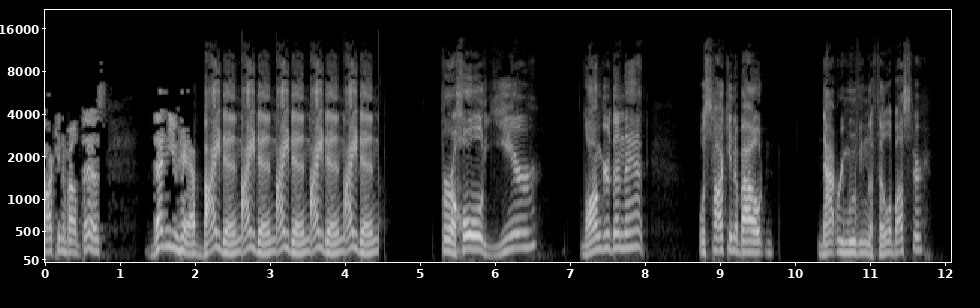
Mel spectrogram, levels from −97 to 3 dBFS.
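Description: For the first 2 s the speech sounds dull and swirly, with nothing above 9.3 kHz, then sharpens abruptly without any gap. This is an adaptive stream starting at a low bitrate, a heavily compressed version that fits roughly 16 kbit/s MP3, before the player stepped up to a far better version once it had gauged the connection.

From 2.63 s to 4.46 s a fragment of about 0.46 s plays four times in a row, identically, like a broken-record loop, and the speech that belonged there is gone. The likely cause is a stall upstream that kept resending the last buffered piece.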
